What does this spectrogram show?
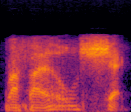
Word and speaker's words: Raffael Scheck: uh our guest for today's program uh professor rafael sheck uh professor sheck are you with us yes thank you outstanding am i pronouncing your name correctly sir oh that's perfect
